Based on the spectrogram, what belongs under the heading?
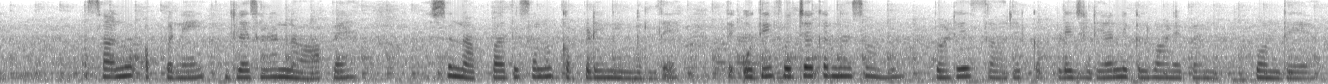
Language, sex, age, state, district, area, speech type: Dogri, female, 18-30, Jammu and Kashmir, Kathua, rural, spontaneous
